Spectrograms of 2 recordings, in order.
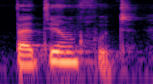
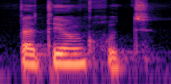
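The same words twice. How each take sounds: The two takes are said the same way.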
